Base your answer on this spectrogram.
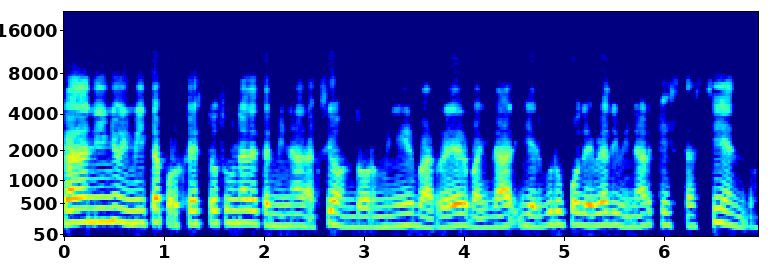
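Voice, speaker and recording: A woman speaks at a moderate pace in a fairly low pitch with ordinary pitch variation, her dark, mellow tone captured in a dry, close sound with no echo. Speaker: teacher. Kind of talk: online class lecture. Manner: soft-spoken.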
